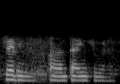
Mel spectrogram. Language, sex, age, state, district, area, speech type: Tamil, female, 60+, Tamil Nadu, Sivaganga, rural, conversation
